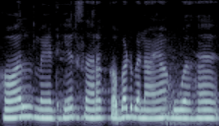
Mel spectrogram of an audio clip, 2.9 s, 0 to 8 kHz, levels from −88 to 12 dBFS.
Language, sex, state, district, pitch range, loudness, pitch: Hindi, female, Jharkhand, Garhwa, 195-210 Hz, -14 LUFS, 200 Hz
